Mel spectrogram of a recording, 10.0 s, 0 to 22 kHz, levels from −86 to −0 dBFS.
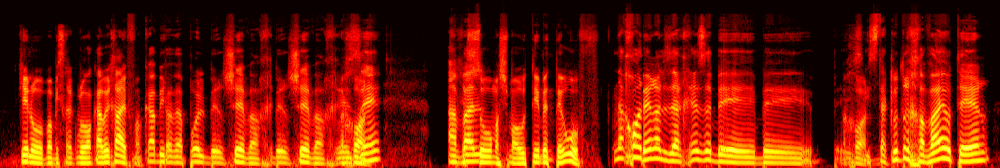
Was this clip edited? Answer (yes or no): yes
